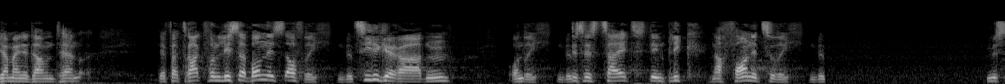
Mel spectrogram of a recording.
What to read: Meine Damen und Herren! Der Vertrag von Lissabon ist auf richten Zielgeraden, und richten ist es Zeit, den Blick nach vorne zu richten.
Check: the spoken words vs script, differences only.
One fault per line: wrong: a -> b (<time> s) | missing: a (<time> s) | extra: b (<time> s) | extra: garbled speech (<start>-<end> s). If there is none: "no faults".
no faults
